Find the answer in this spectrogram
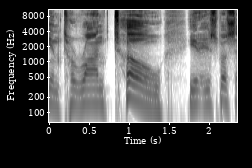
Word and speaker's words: Toronto: game five in Toronto how do you say it Toronto no no it's Toronto Toronto you're not supposed to according to Canadians that have scolded me you're not supposed to uh over emphasize over emphasize the second T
